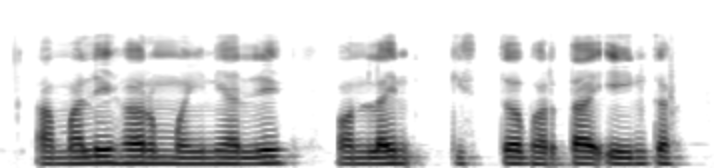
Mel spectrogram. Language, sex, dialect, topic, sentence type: Marathi, male, Varhadi, banking, question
